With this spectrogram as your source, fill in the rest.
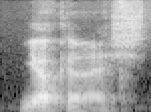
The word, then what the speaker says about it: Gyökeres: Gyökeres. That's It's actually a Hungarian last name.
